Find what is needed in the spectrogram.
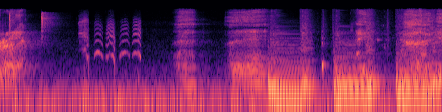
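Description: A cartoon character's startled gasp and wordless vocal sounds, including a short wavering call about a second in, followed from about halfway through by background music with a strong bass line.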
